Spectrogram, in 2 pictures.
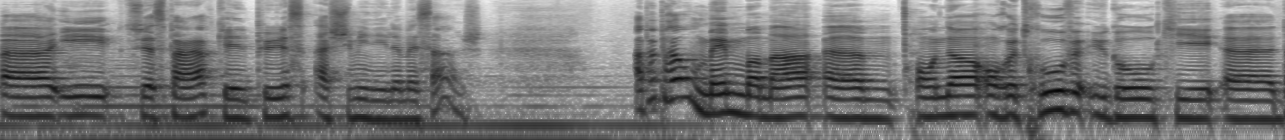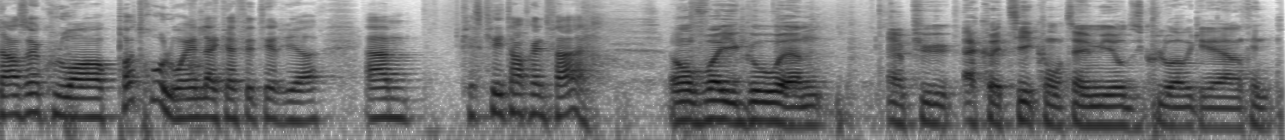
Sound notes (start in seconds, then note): none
